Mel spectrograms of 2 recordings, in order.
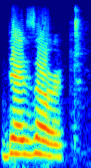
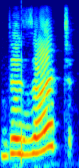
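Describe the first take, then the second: First: "desert" with an open e and the stress on the first syllable, DEH-zert; sandy desert. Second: "Dessert" with a short i-like first vowel and the stress on the second syllable, dih-ZERT; sweet dessert. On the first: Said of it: "desert is the place". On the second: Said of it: "dessert is what you have". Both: Shown as a demonstration.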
